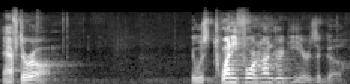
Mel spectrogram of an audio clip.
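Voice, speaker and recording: A rabbi giving a sermon in a measured, oratorical way, with deliberate pauses. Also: male voice, a little high, big pitch swings, creaky. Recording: reverberant hall.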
